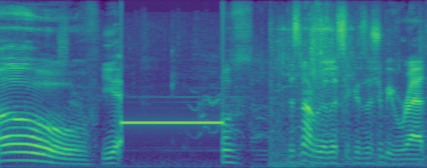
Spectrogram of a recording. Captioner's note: beeping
